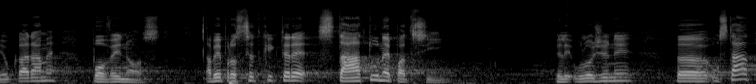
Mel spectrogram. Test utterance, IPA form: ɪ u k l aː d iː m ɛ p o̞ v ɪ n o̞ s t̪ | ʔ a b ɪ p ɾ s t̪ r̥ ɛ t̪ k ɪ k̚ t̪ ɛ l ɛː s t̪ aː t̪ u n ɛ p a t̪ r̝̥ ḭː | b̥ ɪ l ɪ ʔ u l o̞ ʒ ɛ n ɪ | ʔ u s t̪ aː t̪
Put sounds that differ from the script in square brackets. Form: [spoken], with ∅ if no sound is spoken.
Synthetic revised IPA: ɪ u k l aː d [aː] m ɛ p o̞ v ɪ n o̞ s t̪ | ʔ a b ɪ p ɾ s t̪ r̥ ɛ t̪ k ɪ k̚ t̪ ɛ [ɾ] ɛː s t̪ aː t̪ u n ɛ p a t̪ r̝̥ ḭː | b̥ ɪ l ɪ ʔ u l o̞ ʒ ɛ n ɪ | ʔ u s t̪ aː t̪

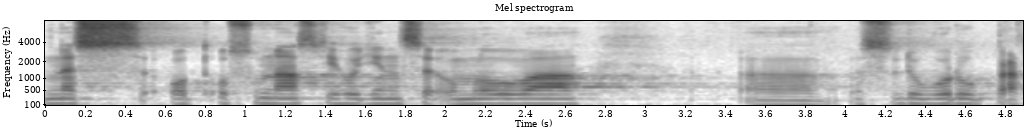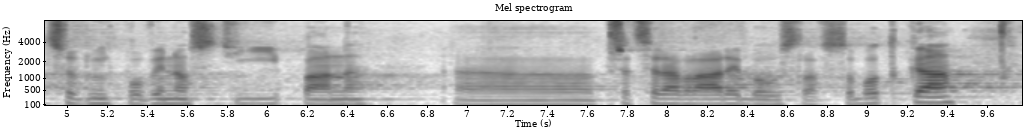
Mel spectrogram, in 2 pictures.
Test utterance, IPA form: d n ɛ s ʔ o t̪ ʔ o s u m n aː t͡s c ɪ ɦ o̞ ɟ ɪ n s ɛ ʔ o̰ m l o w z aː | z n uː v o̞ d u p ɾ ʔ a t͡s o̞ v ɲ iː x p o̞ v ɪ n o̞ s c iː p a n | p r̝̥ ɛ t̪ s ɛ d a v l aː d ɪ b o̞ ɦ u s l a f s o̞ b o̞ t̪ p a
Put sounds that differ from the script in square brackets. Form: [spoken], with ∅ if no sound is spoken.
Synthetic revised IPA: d n ɛ s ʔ o t̪ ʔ o s u m n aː t͡s c ɪ ɦ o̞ ɟ ɪ n s ɛ ʔ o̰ m l o w [v] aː | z [d] uː v o̞ d u p ɾ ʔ a t͡s o̞ v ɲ iː x p o̞ v ɪ n o̞ s c iː p a n | p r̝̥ ɛ t̪ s ɛ d a v l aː d ɪ b o̞ ɦ u s l a f s o̞ b o̞ t̪ [k] a

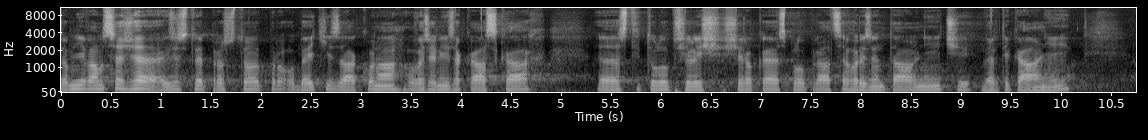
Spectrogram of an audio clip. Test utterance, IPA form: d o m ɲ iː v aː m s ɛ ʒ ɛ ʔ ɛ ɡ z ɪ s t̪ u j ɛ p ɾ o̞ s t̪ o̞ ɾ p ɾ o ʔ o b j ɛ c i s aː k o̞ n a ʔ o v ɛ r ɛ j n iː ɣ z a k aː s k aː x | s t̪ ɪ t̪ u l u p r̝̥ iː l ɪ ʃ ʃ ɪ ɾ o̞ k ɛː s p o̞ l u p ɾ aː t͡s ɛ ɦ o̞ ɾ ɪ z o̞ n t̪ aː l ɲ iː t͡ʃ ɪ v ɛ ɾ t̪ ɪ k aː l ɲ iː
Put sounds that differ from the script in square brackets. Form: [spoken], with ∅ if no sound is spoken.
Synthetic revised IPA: d o m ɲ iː v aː m s ɛ ʒ ɛ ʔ ɛ ɡ z ɪ s t̪ u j ɛ p ɾ o̞ s t̪ o̞ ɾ p ɾ o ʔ o b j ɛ c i [z] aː k o̞ n a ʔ o v ɛ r ɛ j n iː ɣ z a k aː s k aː x | s t̪ ɪ t̪ u l u p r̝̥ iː l ɪ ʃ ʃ ɪ ɾ o̞ k ɛː s p o̞ l u p ɾ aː t͡s ɛ ɦ o̞ ɾ ɪ z o̞ n t̪ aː l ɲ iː t͡ʃ ɪ v ɛ ɾ t̪ ɪ k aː l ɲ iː

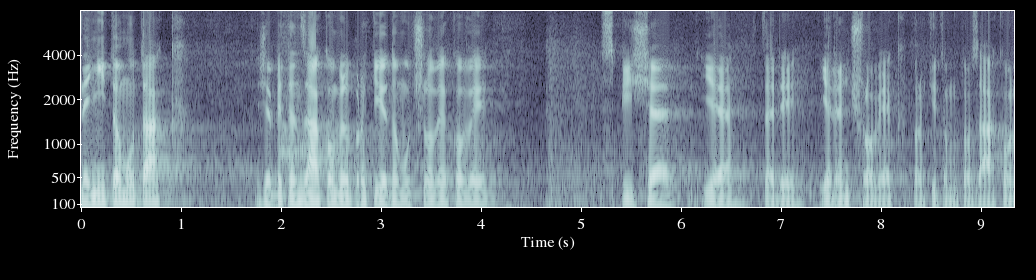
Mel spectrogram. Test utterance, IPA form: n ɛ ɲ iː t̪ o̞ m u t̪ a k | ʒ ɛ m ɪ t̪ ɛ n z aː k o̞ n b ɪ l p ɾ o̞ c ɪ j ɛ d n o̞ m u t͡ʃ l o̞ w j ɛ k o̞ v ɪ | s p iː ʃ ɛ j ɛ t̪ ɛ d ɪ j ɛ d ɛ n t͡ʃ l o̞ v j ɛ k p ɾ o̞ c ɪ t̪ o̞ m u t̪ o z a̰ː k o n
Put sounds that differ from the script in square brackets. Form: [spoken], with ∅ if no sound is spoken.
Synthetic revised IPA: n ɛ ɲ iː t̪ o̞ m u t̪ a k | ʒ ɛ [b] ɪ t̪ ɛ n z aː k o̞ n b ɪ l p ɾ o̞ c ɪ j ɛ d n o̞ m u t͡ʃ l o̞ [v] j ɛ k o̞ v ɪ | s p iː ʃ ɛ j ɛ t̪ ɛ d ɪ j ɛ d ɛ n t͡ʃ l o̞ v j ɛ k p ɾ o̞ c ɪ t̪ o̞ m u t̪ o z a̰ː k o n

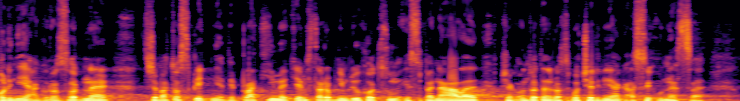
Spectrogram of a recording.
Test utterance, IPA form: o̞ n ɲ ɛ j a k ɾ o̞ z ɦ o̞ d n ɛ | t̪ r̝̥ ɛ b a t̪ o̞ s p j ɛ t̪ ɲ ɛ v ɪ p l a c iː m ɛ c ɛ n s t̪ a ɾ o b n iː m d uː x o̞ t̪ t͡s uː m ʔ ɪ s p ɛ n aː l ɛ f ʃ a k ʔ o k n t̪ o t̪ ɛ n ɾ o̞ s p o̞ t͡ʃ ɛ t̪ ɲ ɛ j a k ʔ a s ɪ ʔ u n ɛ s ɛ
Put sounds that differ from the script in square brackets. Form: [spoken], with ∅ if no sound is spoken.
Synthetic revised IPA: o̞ n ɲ ɛ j a k ɾ o̞ z ɦ o̞ d n ɛ | t̪ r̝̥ ɛ b a t̪ o̞ s p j ɛ t̪ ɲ ɛ v ɪ p l a c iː m ɛ c ɛ [m] s t̪ a ɾ o b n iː m d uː x o̞ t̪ t͡s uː m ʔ ɪ s p ɛ n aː l ɛ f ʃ a k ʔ o [∅] n t̪ o t̪ ɛ n ɾ o̞ s p o̞ t͡ʃ ɛ t̪ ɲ ɛ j a k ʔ a s ɪ ʔ u n ɛ s ɛ

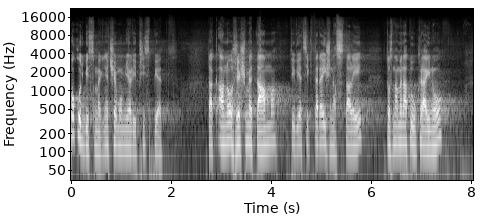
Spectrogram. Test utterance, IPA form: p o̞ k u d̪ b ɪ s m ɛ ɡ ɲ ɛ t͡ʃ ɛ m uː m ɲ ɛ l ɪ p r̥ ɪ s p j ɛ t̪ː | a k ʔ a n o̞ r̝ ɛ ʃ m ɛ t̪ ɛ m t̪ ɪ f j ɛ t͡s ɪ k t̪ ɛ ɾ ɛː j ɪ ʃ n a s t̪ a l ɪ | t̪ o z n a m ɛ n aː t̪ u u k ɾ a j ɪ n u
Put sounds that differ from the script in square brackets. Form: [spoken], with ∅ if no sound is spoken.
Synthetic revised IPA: p o̞ k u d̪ b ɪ s m ɛ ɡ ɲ ɛ t͡ʃ ɛ m [u] m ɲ ɛ l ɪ p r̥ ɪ s p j ɛ t̪ː | a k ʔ a n o̞ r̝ ɛ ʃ m ɛ t̪ [a] m t̪ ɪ [v] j ɛ t͡s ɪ k t̪ ɛ ɾ ɛː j ɪ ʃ n a s t̪ a l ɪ | t̪ o z n a m ɛ n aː t̪ u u k ɾ a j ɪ n u

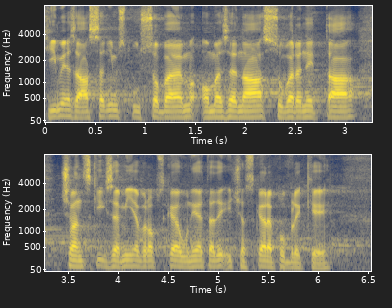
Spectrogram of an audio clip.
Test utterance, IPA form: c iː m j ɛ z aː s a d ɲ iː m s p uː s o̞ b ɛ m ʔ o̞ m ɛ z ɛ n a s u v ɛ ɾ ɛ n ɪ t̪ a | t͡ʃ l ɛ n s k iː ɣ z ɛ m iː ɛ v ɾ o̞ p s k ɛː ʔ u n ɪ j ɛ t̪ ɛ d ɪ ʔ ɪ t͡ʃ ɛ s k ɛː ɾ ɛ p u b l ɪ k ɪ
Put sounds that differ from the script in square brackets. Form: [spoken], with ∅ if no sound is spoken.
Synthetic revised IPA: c iː m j ɛ z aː s a d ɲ iː m s p uː s o̞ b ɛ m ʔ o̞ m ɛ z ɛ n a s u v ɛ ɾ ɛ n ɪ t̪ a | t͡ʃ l ɛ n s k iː ɣ z ɛ m iː ɛ v ɾ o̞ p s k ɛː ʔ u n ɪ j ɛ t̪ ɛ d ɪ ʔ ɪ t͡ʃ ɛ s k ɛː ɾ ɛ p u b l ɪ k ɪ

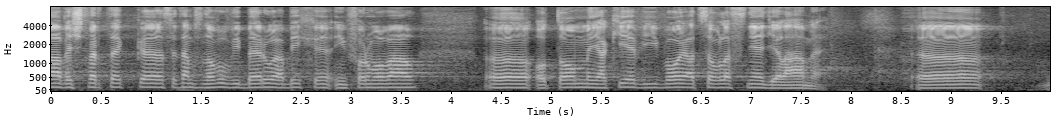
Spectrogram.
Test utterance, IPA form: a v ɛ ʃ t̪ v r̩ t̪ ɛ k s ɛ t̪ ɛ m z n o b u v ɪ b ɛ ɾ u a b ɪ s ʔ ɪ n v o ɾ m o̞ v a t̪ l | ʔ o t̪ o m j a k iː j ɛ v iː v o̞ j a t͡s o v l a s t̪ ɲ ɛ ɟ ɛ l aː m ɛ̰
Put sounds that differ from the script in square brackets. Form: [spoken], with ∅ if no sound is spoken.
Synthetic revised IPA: a v ɛ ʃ t̪ v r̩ t̪ ɛ k s ɛ t̪ [a] m z n o [v] u v ɪ b ɛ ɾ u a b ɪ [x] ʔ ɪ n [f] o ɾ m o̞ v a [∅] l | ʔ o t̪ o m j a k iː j ɛ v iː v o̞ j a t͡s o v l a s t̪ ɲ ɛ ɟ ɛ l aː m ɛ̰

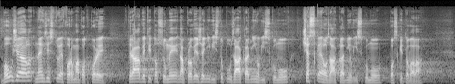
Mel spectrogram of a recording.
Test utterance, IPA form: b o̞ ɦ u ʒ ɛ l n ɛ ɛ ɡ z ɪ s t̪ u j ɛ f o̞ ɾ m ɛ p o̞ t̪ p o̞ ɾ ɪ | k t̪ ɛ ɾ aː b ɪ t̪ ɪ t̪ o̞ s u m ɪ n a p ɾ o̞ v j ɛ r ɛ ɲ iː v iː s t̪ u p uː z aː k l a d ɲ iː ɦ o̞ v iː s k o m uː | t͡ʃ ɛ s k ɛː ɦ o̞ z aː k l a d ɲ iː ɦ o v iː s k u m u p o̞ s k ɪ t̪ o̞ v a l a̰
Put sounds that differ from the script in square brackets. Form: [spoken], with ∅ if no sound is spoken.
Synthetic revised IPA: b o̞ ɦ u ʒ ɛ l n ɛ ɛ ɡ z ɪ s t̪ u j ɛ f o̞ ɾ m [a] p o̞ t̪ p o̞ ɾ ɪ | k t̪ ɛ ɾ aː b ɪ t̪ ɪ t̪ o̞ s u m ɪ n a p ɾ o̞ v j ɛ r ɛ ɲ iː v iː s t̪ u p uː z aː k l a d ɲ iː ɦ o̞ v iː s k [u] m [u] | t͡ʃ ɛ s k ɛː ɦ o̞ z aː k l a d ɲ iː ɦ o v iː s k u m u p o̞ s k ɪ t̪ o̞ v a l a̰

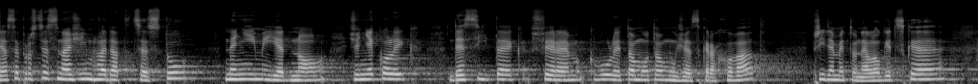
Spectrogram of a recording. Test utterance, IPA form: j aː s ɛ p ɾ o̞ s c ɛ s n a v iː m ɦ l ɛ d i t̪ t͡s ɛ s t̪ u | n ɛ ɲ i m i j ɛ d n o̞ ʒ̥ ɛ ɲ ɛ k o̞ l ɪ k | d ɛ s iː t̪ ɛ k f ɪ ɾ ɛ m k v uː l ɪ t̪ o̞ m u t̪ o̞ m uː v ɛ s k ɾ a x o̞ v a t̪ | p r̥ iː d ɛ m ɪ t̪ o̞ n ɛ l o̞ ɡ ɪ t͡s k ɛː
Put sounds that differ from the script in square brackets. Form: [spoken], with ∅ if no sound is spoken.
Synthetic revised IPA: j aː s ɛ p ɾ o̞ s c ɛ s n a [ʒ] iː m ɦ l ɛ d [a] t̪ t͡s ɛ s t̪ u | n ɛ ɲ i m [ɪ] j ɛ d n o̞ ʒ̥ ɛ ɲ ɛ k o̞ l ɪ k | d ɛ s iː t̪ ɛ k f ɪ ɾ ɛ m k v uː l ɪ t̪ o̞ m u t̪ o̞ m uː [ʒ] ɛ s k ɾ a x o̞ v a t̪ | p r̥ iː d ɛ m ɪ t̪ o̞ n ɛ l o̞ ɡ ɪ t͡s k ɛː

